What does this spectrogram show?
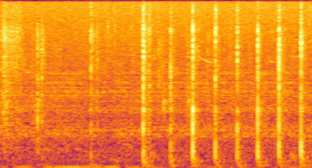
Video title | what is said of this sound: Narrowboat tour and no knead bread recipe. | give it another little tap that sounds a lot better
